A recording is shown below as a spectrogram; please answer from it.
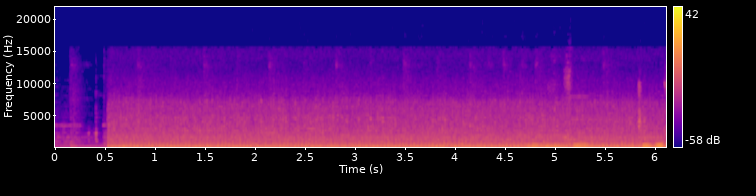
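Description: A DC-3 airliner takes off at Phoenix in the video game Transport Fever. After a brief quiet moment, a steady, loud propeller-engine drone fills the rest of the clip and holds at an even level.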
